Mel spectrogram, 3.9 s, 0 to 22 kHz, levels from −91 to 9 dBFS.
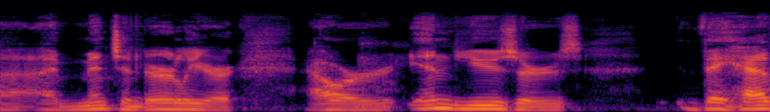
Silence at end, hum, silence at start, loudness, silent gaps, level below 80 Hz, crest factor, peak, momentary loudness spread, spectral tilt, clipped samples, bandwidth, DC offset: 0 s; none; 0 s; -27 LUFS; none; -70 dBFS; 18 dB; -8 dBFS; 13 LU; -5 dB/octave; under 0.1%; 13 kHz; under 0.1%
